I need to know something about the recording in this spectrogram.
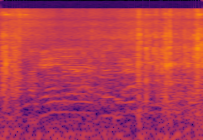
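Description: Suitcase wheels rumble over paving.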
